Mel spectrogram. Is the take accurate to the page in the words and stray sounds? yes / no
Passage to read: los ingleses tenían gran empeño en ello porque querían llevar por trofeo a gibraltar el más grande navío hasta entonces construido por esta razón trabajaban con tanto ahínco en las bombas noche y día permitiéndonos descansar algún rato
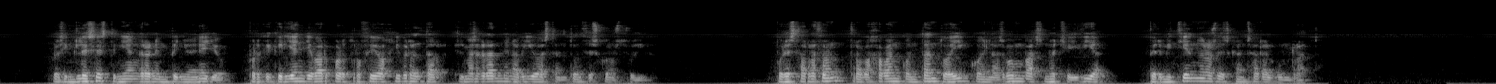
yes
